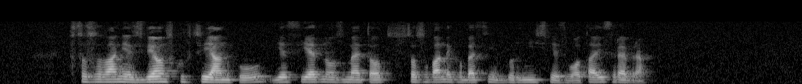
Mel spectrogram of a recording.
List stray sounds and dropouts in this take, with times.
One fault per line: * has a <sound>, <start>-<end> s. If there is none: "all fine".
all fine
